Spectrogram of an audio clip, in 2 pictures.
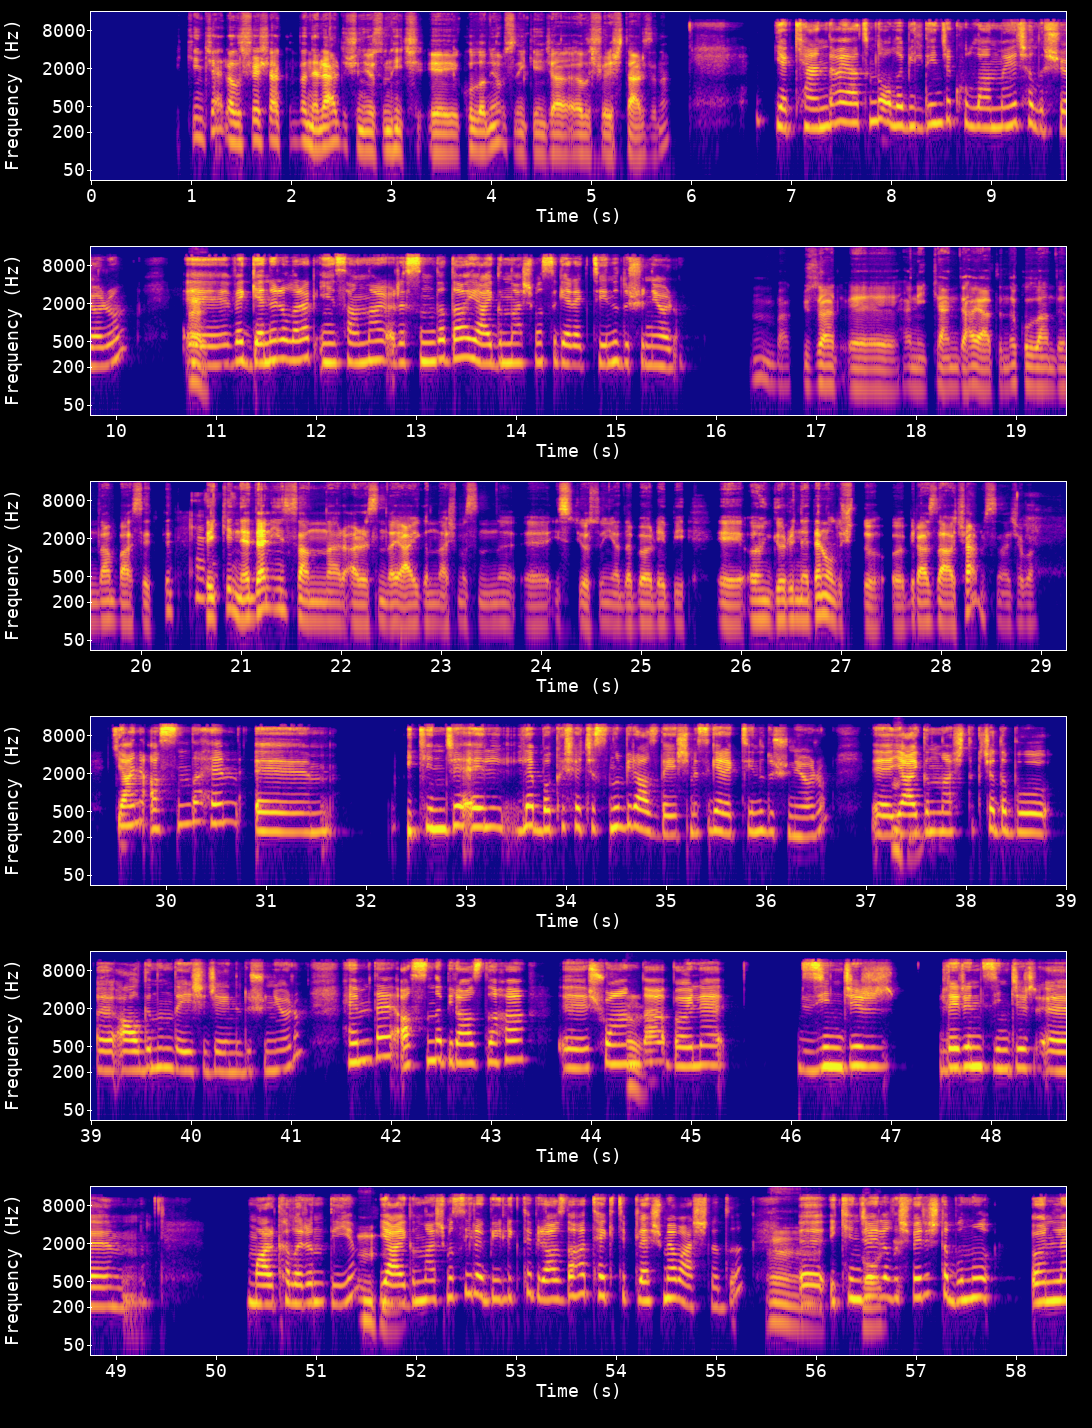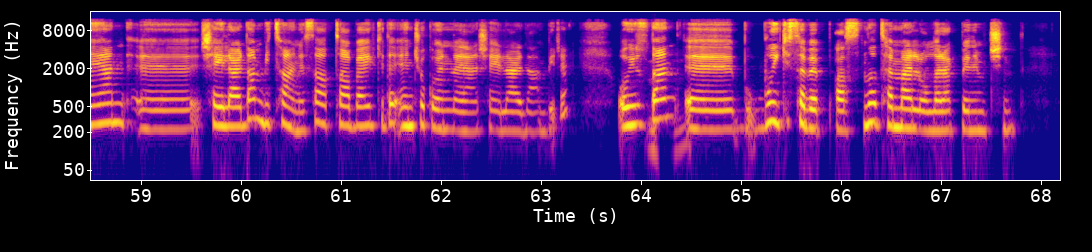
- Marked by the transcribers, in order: lip smack
- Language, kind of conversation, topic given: Turkish, podcast, İkinci el alışveriş hakkında ne düşünüyorsun?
